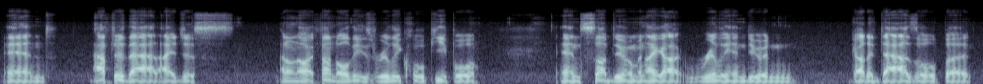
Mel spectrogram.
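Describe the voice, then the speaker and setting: A teenage boy with a deep voice, answering interview questions hesitantly and filling pauses with "like" and "I don't know.". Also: little pitch movement, smooth. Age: teens. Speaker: interviewee, gamer.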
